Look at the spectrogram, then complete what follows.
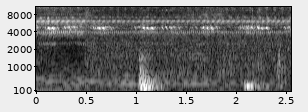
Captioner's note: knocking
